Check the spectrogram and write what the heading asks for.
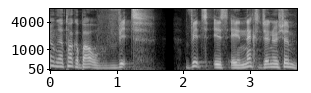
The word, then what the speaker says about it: vite: And vite is also a French word for quick.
